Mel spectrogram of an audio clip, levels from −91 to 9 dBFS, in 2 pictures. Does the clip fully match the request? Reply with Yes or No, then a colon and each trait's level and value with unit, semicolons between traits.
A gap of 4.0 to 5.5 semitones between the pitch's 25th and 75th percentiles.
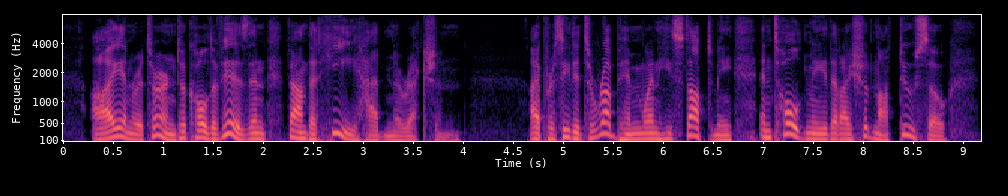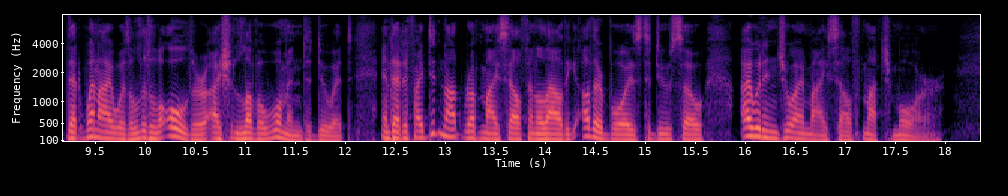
Yes: average, 4.8 semitones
